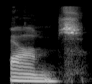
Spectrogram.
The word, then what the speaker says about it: arms: of course arms arms again it sounds like a z when you're talking about both of them arms okay chest chest sometimes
